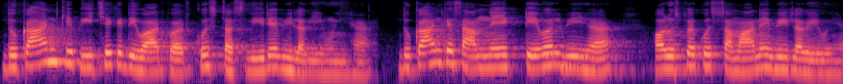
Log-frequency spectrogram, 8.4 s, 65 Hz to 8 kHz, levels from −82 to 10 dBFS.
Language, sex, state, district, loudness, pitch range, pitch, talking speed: Hindi, male, Jharkhand, Ranchi, -16 LUFS, 140-175 Hz, 160 Hz, 190 wpm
